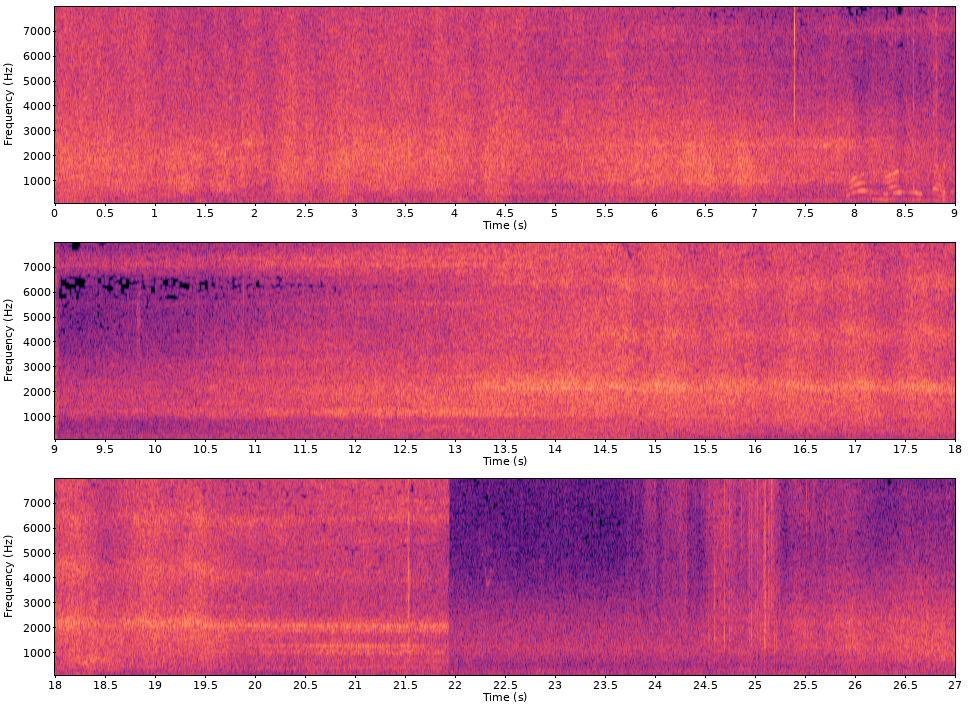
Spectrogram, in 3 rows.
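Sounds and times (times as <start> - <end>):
train wheels rushing on rail: 0.0 - 22.0
high electric whine: 5.5 - 22.0.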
